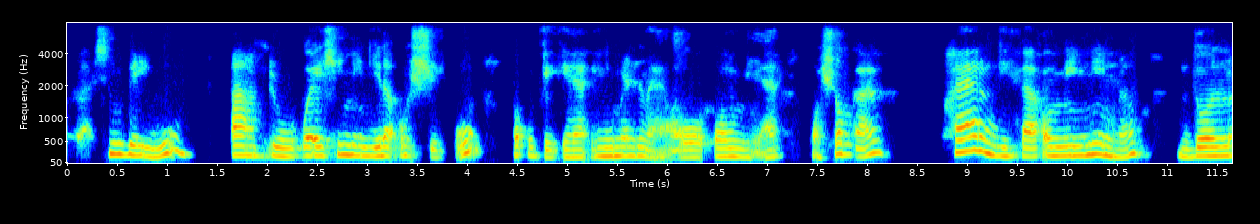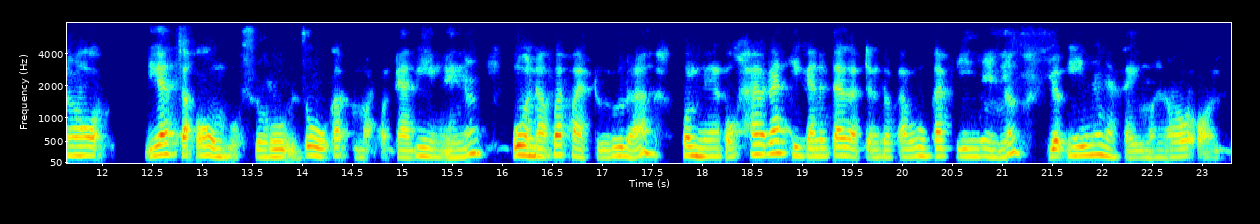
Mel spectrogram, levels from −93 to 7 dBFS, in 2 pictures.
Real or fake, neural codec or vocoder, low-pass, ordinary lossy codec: fake; codec, 16 kHz, 1 kbps, FreqCodec, larger model; 7.2 kHz; Opus, 24 kbps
